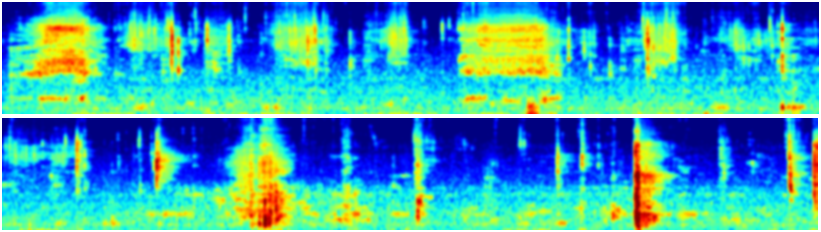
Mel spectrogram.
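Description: Close-miked chewing of snail curry and rice: wet, irregular mouth sounds with short hissy smacks and a few sharp clicks.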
